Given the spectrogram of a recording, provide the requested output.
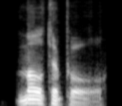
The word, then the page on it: multiple: British English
